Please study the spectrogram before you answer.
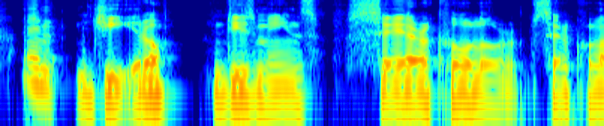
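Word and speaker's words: giro: are gelato ice cream gelato j gelato and jirro this means circle or circle around depending on the situation.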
